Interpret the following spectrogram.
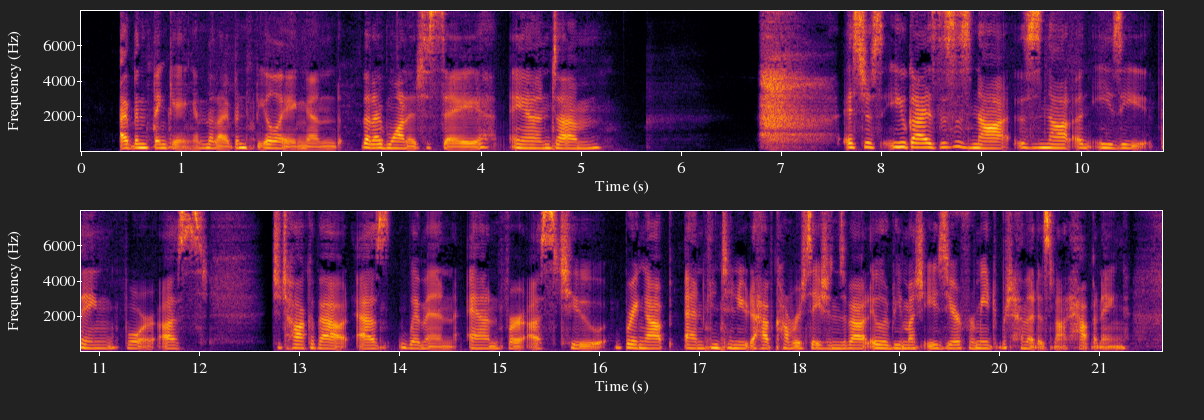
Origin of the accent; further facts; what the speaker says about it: Brazil; I'm from Brazil, and tomorrow we're having a huge women's march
